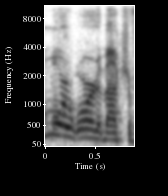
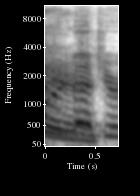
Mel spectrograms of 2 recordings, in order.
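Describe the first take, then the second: First: It is said in the speaker's own natural voice. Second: It is said in a put-on imitation voice.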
